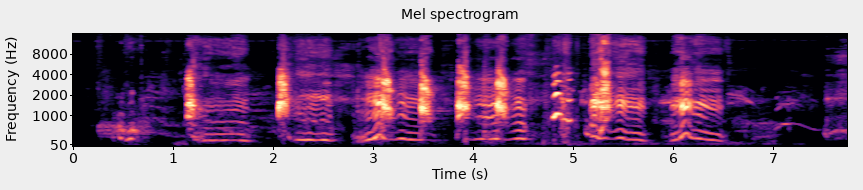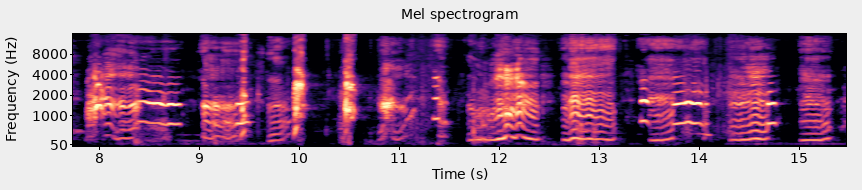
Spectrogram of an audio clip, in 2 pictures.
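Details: Angry little Miniature Pinscher named Faísca barking in bursts of sharp, harmonic yaps mixed with high rising whines and yelps, with short pauses between flurries and a brief quiet stretch midway.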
